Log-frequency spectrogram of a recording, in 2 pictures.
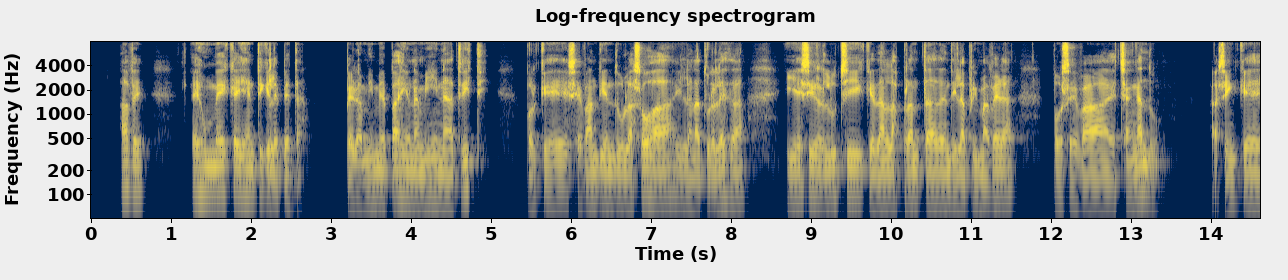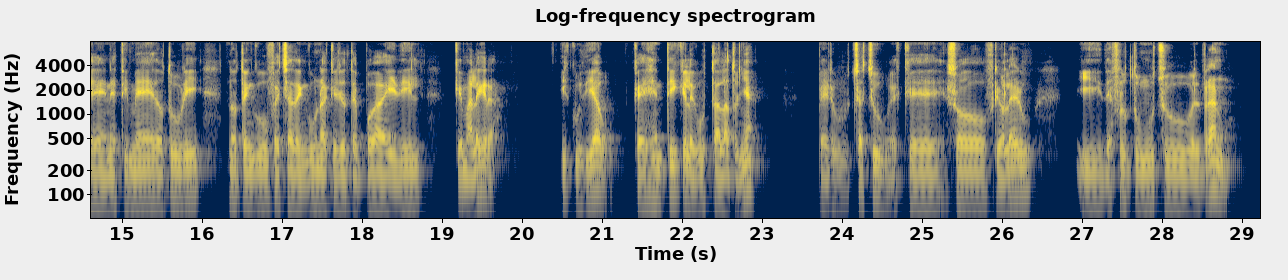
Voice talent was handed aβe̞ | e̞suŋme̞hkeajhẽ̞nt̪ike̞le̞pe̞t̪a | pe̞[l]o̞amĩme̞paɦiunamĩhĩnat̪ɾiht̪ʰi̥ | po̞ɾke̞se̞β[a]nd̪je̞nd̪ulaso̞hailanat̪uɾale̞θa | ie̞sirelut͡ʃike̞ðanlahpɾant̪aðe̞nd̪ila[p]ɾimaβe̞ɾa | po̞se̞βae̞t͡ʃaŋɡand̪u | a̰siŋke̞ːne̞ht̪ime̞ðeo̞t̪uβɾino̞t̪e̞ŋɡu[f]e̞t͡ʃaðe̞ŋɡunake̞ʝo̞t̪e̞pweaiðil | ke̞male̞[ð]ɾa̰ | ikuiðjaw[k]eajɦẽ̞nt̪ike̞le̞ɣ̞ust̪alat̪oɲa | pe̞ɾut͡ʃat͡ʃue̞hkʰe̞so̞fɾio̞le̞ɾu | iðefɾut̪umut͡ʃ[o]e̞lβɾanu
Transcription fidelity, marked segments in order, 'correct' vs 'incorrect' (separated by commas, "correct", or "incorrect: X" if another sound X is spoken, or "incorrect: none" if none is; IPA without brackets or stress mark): incorrect: ɾ, correct, correct, correct, incorrect: ɣ, correct, incorrect: u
